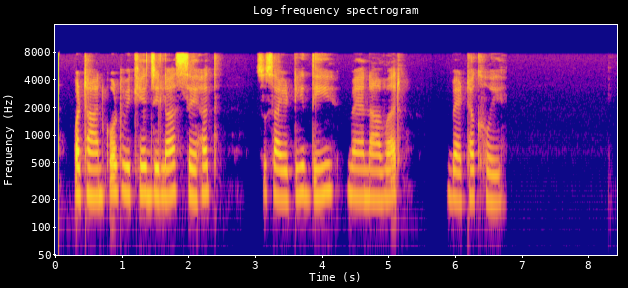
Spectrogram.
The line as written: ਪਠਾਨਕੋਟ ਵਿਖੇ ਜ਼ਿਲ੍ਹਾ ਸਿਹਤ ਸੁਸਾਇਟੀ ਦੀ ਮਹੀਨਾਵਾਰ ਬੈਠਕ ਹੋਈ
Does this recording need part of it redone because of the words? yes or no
no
